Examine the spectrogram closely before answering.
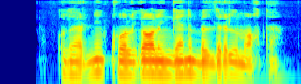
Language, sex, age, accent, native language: Uzbek, male, 25-34, Xorazm, Uzbek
